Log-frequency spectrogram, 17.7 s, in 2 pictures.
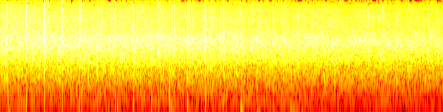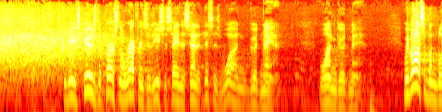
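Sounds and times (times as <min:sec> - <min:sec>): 
audience applause: 0:00.0 - 0:11.8
speech: 0:10.2 - 0:14.5, 0:15.2 - 0:16.2, 0:17.0 - 0:17.6.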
